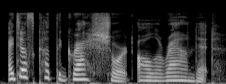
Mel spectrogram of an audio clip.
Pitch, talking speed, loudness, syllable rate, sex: 200 Hz, 240 wpm, -20 LUFS, 5.0 syllables/s, female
